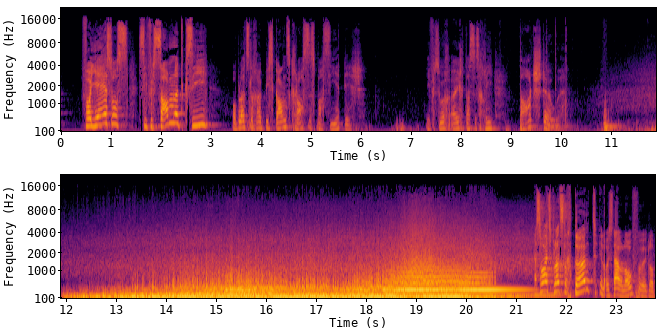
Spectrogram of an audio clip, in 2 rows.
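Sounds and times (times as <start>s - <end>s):
speech: 0.5s - 6.1s, 6.7s - 10.2s, 21.4s - 23.7s
knock: 10.8s - 11.2s
deep rushing roar: 11.7s - 21.7s
rising whistling tone: 17.7s - 21.4s.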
